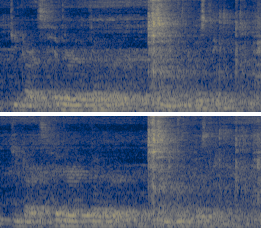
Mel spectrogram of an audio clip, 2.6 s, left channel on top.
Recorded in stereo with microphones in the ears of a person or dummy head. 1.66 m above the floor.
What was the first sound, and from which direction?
A man speaking, 85° left.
